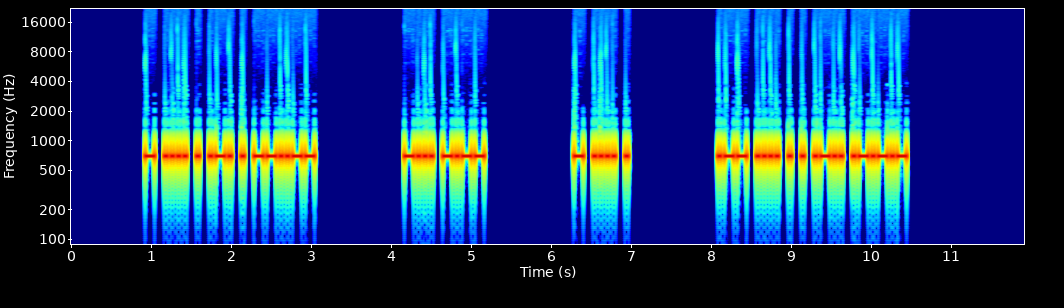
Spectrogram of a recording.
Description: Morse code, heard as a keyed tone, about 30 wpm, 700 Hz. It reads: THERE, BY THE WHEEL.
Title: 4x Word-Spacing - Sentences from Top 500 Words - 30wpm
